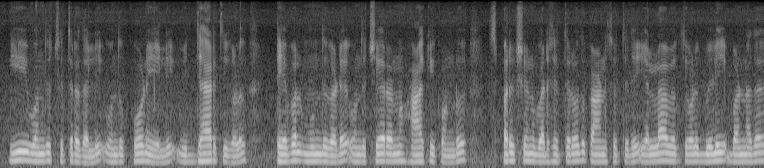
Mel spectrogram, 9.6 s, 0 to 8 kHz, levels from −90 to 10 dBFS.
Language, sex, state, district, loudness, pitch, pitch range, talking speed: Kannada, male, Karnataka, Koppal, -17 LUFS, 130 Hz, 125-135 Hz, 115 wpm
